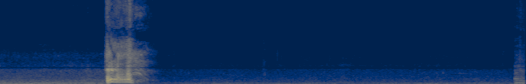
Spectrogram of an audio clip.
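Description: A single short, harsh throat-clearing burst, then quiet room noise.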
